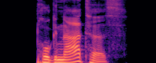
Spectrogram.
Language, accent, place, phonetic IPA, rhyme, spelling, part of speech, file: German, Germany, Berlin, [pʁoˈɡnaːtəs], -aːtəs, prognathes, adjective, De-prognathes.ogg
- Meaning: strong/mixed nominative/accusative neuter singular of prognath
